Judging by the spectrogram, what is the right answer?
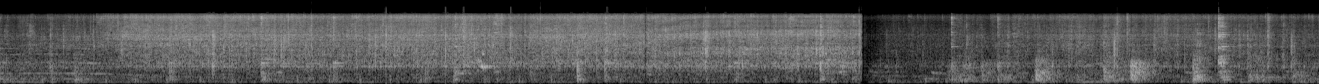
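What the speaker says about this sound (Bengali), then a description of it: "পেঁয়াজ ভাজা হয়ে গেছে, দিয়ে দেবো আদা রসুন, বেটে রাখা আদা রসুন একসাথে।" Ginger-garlic paste sizzles loudly in hot oil with fried onions, a dense steady crackle with occasional stirring clicks; partway through the hiss drops abruptly and then carries on more softly.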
